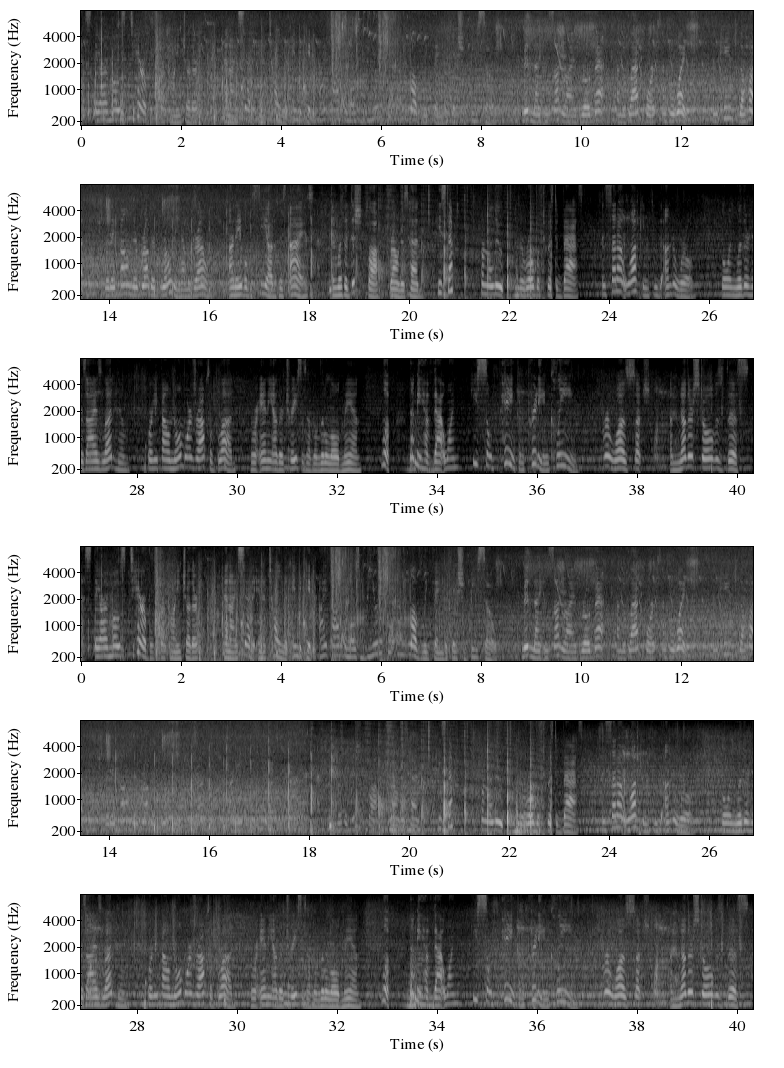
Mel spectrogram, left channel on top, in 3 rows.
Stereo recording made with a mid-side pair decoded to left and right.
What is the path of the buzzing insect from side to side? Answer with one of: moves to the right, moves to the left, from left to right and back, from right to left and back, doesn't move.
moves to the right.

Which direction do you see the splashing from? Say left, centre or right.
centre.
